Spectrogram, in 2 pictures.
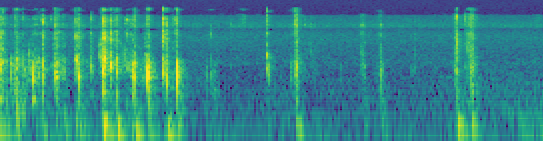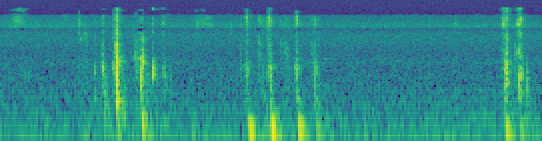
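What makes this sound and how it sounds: Fingertips type on a mechanical keyboard with plastic cat-shaped keycaps, including the paw keycaps. A fast flurry of short, clacky keystrokes opens the clip, then scattered single and paired key presses follow with quiet gaps between them. Each press is crisp and dies away almost instantly.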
